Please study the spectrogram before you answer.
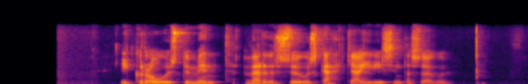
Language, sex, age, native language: Icelandic, male, 20-29, English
